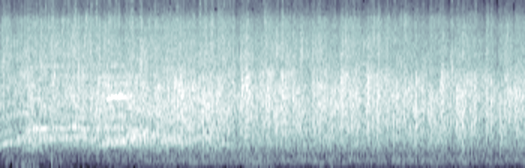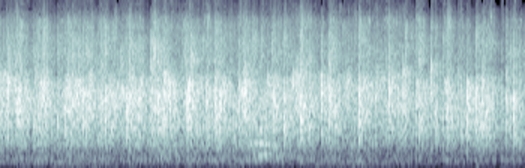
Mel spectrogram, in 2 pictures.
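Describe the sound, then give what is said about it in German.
A crowd claps steadily and loudly for the band before a sermon, a dense wash of hand claps sustained for about fourteen seconds with no pauses, a few whistles or cheers rising faintly early on. “Und ich finde, bevor ich jetzt anfange mit der Predigt, lasst uns doch mal so einen richtig, richtig fetten Applaus für unsere Band geben, oder?”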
